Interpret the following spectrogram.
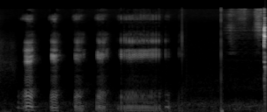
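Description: A person chuckling: four short laugh pulses about a third of a second apart, then a longer breathy grunt, and a single sharp click a little before the end.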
